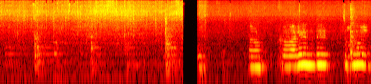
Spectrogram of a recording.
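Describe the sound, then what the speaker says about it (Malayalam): Kappa biryani masala, a tapioca biryani base, sautés in a pan with loud frying and repeated stirring scrapes up close. A brief pause follows, then voices talk over the sizzle near the end. "വഴറ്റിയെടുക്കണം."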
